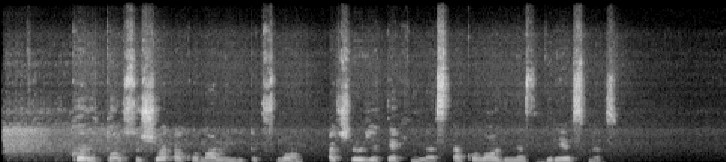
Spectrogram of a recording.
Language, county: Lithuanian, Vilnius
